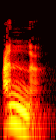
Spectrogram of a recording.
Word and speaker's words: Anna: Pero porque es que se pronuncia así, Anna. – Si lo pronuncias bien, se pronuncia Anna, igual que Gemma con dos M's, en catalán es Gemma.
